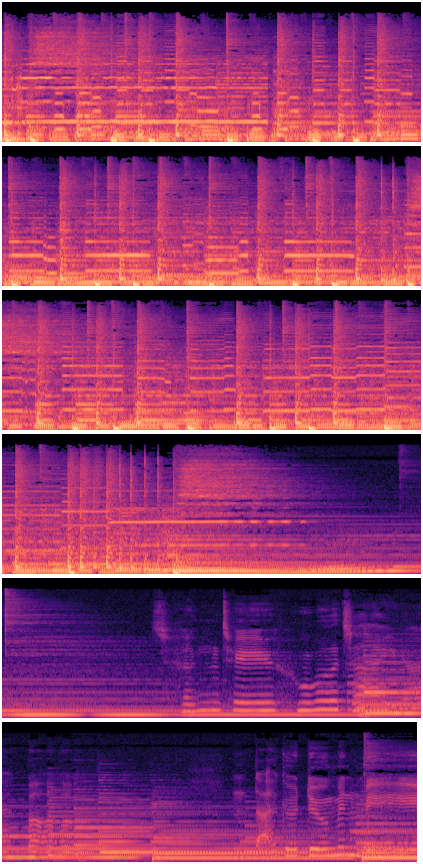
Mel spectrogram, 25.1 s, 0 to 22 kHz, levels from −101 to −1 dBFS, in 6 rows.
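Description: No technical faults can be heard anywhere in the recording, and the signal holds steady throughout.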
